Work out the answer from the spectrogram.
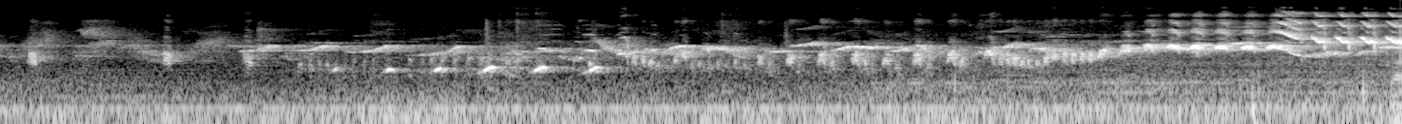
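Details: Caged hwamei, a tamed fighting bird, singing indoors upstairs: a run of varied whistled and slurred notes, rising in pitch and growing louder toward the end, with fast repeated phrases and a steady low hum beneath.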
